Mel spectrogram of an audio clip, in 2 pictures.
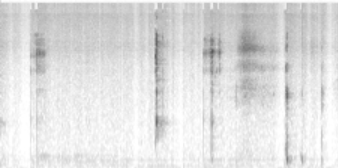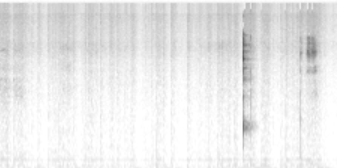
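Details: Infant hiccups: several abrupt, short clicking catches a few seconds apart in a quiet room.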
